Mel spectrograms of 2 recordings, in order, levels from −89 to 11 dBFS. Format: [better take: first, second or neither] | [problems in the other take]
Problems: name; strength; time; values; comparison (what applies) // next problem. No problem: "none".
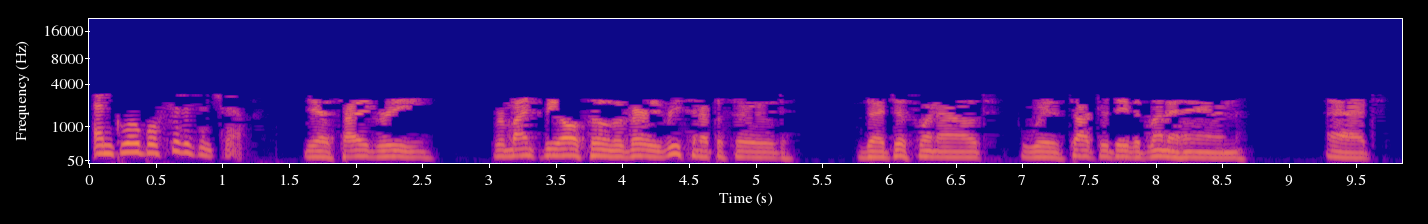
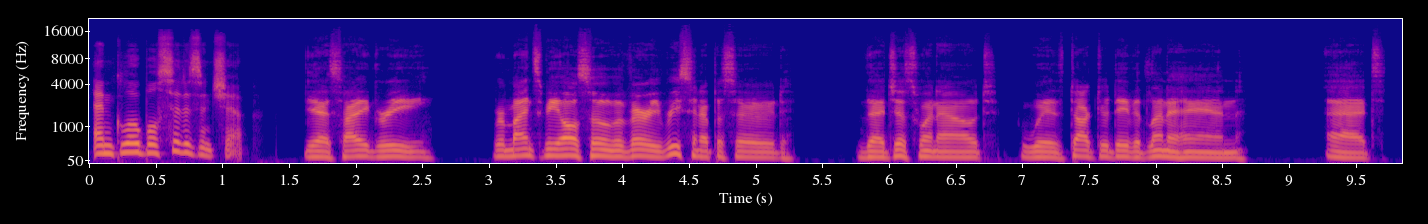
second | garbled, watery; badly; nothing above 2.5 kHz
